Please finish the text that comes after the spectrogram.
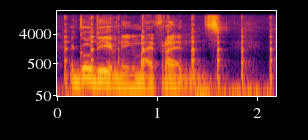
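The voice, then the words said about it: Vampire Count accent. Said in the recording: “my character last few years has been Count Darkola ... I got the accent.”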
